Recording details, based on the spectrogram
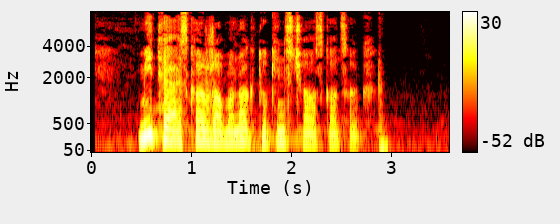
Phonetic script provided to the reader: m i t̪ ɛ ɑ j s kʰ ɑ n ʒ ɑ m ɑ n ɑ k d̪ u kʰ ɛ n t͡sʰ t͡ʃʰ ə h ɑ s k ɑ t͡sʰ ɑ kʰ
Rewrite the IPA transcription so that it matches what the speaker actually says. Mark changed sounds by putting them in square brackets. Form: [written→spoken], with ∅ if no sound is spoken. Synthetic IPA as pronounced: m i [t̪→t̪ʰ] ɛ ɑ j s kʰ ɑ n ʒ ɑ m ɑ n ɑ k d̪ u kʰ [ɛ→i] n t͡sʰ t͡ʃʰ ə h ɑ s k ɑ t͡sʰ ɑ kʰ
